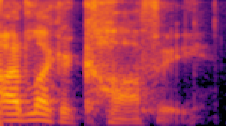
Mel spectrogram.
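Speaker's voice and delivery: mock condescending, blunt, straight-out tone. Retelling a passenger's coffee request to a flight attendant: imitating a condescending tone. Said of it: "his condescending tone to her".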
